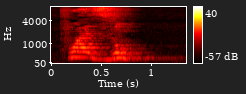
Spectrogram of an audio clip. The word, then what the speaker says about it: poison: automatiquement le sens mais j'obtiens aussi le son e avec un S au milieu de deux voyelles comme raison poison raison un seul s au milieu de deux voyelles comme le i le haut le a le U le U ça donne le son ze raison poison si jamais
